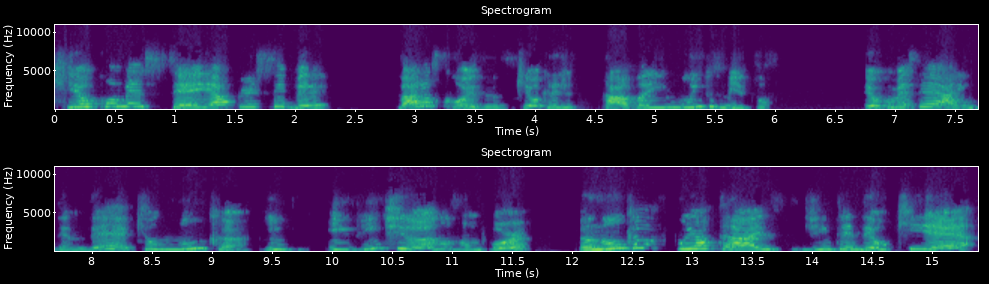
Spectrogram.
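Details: Mild stuttering in a woman, with onset around age two and a half to three.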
